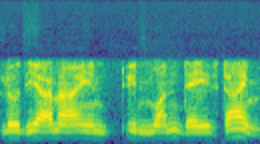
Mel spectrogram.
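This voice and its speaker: At a very slow pace, a man with a medium pitch talks in an Indian accent. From southern India. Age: 80s+. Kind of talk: testimony. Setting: phone call.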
